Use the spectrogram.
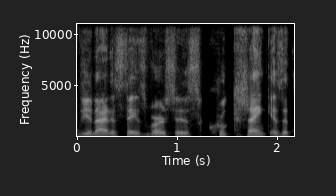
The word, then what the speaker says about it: Cruikshank: It's called the United States versus Cruikshank. Is that how you pronounce it? Cruikshank. Cruikshank. I bet Cruikshank. Cruikshank.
